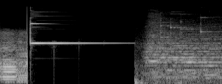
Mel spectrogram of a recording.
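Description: Background music cuts off a moment in, giving way to a single high bell-like ding that rings at one pitch and fades over about a second. Then music starts up again.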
